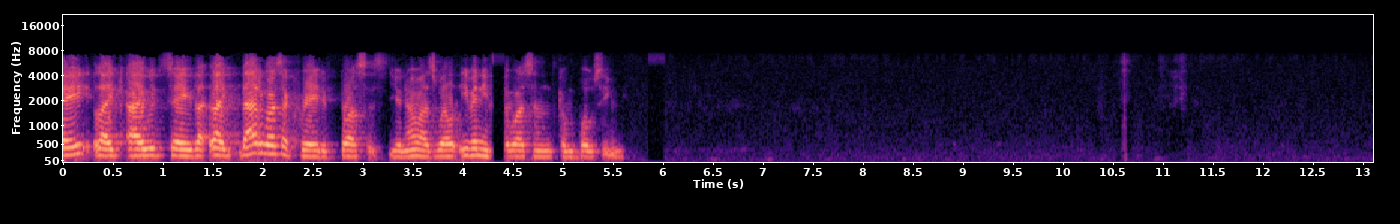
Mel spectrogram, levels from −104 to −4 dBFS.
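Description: From the start to the end, the speech carries the sound of the AMR wideband (HD Voice) codec at a low rate, which fits the 8.85 kbit/s mode. The pulse-driven vocal tract model has too few bits to describe the excitation well, so voiced sounds come out rough and raspy. The band above 6.4 kHz is synthetic noise rather than real detail. The damage is plainly audible throughout.

From 0.0 to 2.89 s there is hard clipping. The signal runs about 13 dB past what the stage can pass, so every loud part has its peaks sliced flat. Those flat tops generate harmonics well up the spectrum, and at this degree of overload the result is a harsh, continuous fuzz on all the louder speech rather than occasional crackle. It clears after 2.89 s.

Lost AMR speech frames appear twice. From 4.29 to 4.46 s about 120 ms of speech is missing, which fits six consecutive 20 ms frames. From 5.85 to 6.01 s about 160 ms is missing, consistent with eight frames. 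In each case the decoder repeats the last good pitch and vocal tract settings with decaying gain. The sound drops to near silence within two frames, as wideband concealment does, before speech returns weak or rough for a moment.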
